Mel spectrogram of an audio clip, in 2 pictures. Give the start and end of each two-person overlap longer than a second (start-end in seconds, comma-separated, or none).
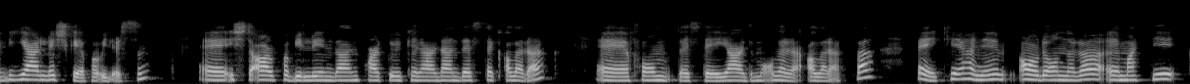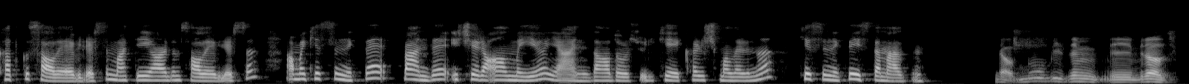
none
